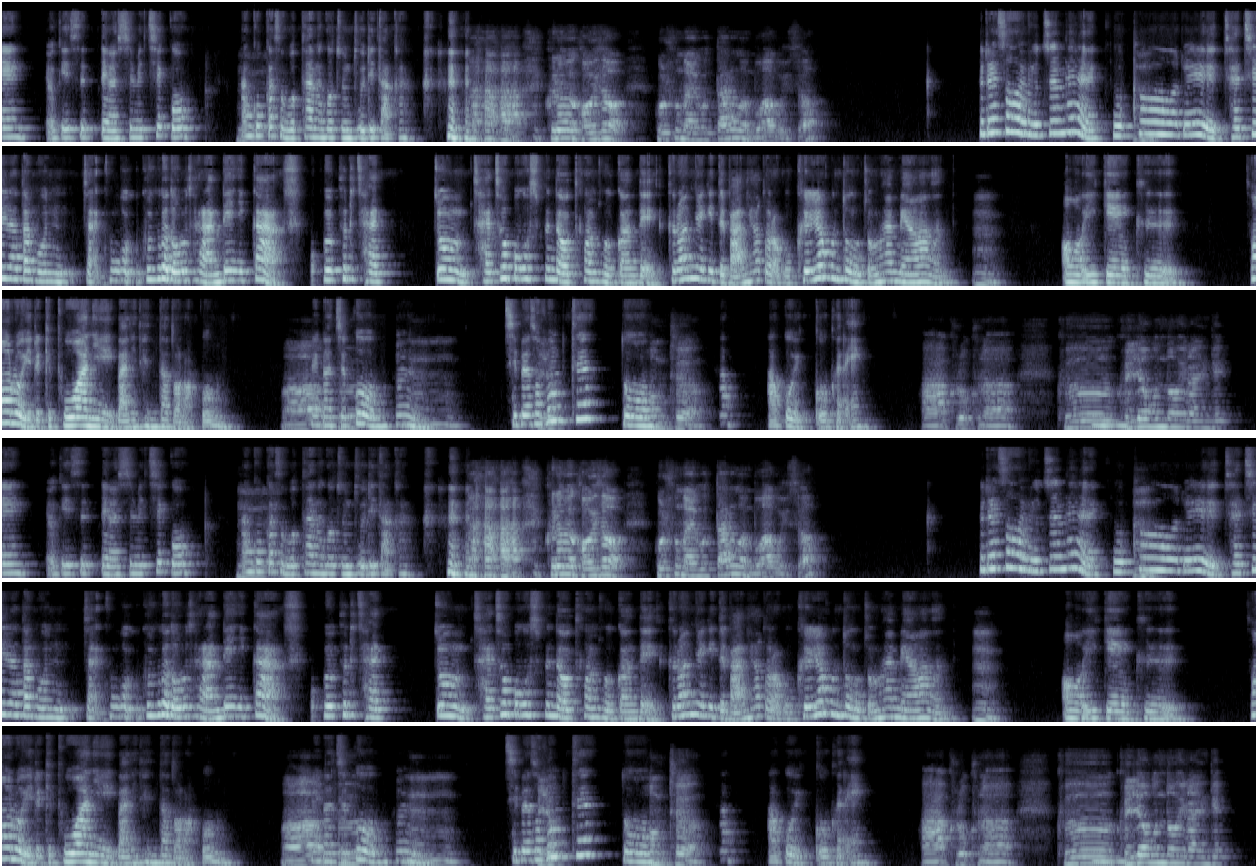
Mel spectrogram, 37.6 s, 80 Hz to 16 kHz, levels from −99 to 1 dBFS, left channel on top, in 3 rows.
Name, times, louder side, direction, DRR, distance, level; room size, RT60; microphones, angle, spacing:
voice 1, 0.0-1.9 2.4-4.1 4.5-4.7 9.8-15.5 15.8-16.4 16.9-22.1 23.2-24.4 25.0-27.4 28.2-29.4 30.1-31.0 31.3-31.6 32.7-33.8 36.0-36.4, left 3 dB, 45° left, 0.3 m, -27 dB
voice 2, 2.3-2.8 4.7-8.2 11.3-11.5 22.2-22.6 27.9-28.7 29.1-29.7 30.4-30.7 31.6-32.1 34.3-37.3, right 2 dB, 75° right, 0.6 m, -35 dB
2.5 x 2.4 x 2.3 m
head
